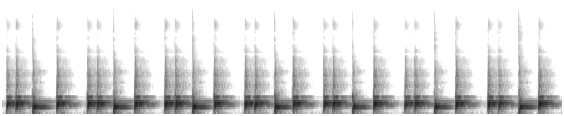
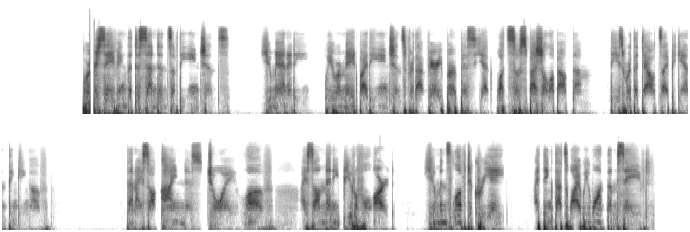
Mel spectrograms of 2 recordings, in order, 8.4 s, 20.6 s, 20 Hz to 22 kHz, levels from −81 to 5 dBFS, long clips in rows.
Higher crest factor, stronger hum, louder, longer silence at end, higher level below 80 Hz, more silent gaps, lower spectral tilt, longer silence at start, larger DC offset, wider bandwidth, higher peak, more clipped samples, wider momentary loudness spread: about the same, 16 dB vs 20 dB; neither; about the same, -18 LUFS vs -20 LUFS; second, 0.05 s vs 0.55 s; second, -42 dBFS vs -28 dBFS; second, none vs 1.34-1.38 s; first, -9.5 dB/octave vs -2 dB/octave; second, 0.05 s vs 1.2 s; neither; about the same, 10.5 kHz vs 10 kHz; about the same, 0 dBFS vs -2 dBFS; neither; second, 5 LU vs 14 LU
